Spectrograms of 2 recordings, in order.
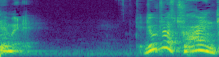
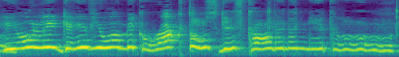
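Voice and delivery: high, slow, drawn-out figment voice; slow wailing incitement; eerie goading; 6 semitones higher, slower than usual. Acted. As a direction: goad them like a haunting apparition. Figment goads Bonnie against Fred.

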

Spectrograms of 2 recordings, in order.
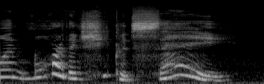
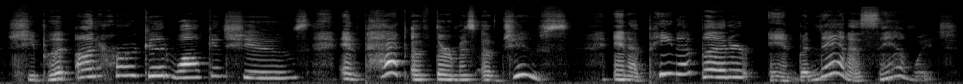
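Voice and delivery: ordinary delivery, nothing marked

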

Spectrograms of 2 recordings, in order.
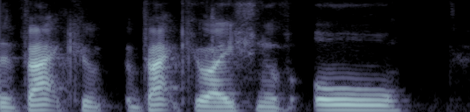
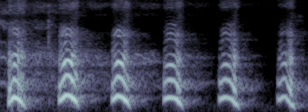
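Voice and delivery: high-pitched laugh in short bursts; high giggle; 4 dB louder than usual. Real, not acted. Streamer put off by giggling listener, high laugh.

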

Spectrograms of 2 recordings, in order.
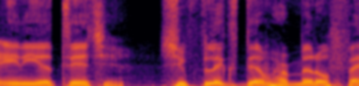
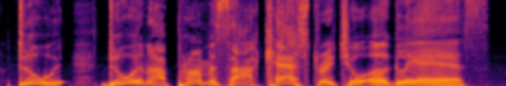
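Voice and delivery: taunting dare; 9 semitones higher than usual. Acted. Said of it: "pulls out her switchblade".

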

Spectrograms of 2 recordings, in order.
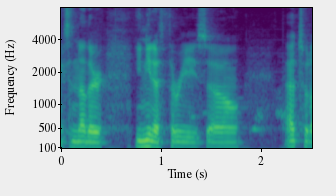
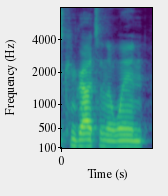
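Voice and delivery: ordinary talk, nothing marked

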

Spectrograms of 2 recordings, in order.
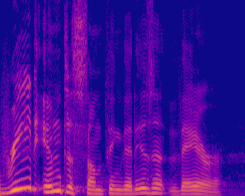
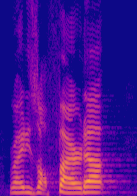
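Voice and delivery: normal talking voice

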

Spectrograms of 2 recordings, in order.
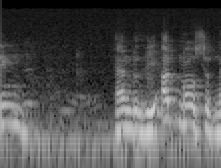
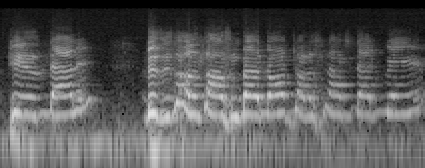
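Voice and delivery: high, breathy-free coy purr, much higher; coy woman's voice; 9 semitones higher than usual. Acted. Woman coaxing her daddy, high coy voice. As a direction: play the sly woman sweet-talking her man. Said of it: "She says".

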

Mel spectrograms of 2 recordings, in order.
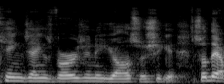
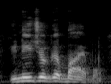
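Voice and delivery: usual speaking voice

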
